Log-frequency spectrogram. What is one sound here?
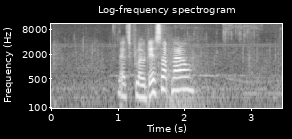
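A bright magical blast bursts with a crackle.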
